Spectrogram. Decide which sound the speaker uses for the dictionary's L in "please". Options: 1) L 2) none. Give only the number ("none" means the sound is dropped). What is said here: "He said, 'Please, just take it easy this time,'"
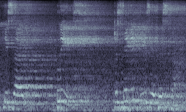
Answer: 1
